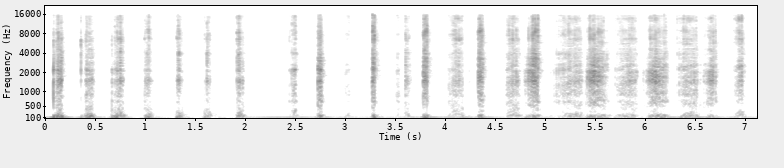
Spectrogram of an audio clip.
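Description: An orange Beats Pill portable speaker, hollow plastic with a soft-touch rubberized coating, is held in both hands while long nails rub and scratch across its body. The result is a quick, uneven series of short, bright scratching strokes that grow longer and more continuous toward the end, over a faint steady low hum.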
